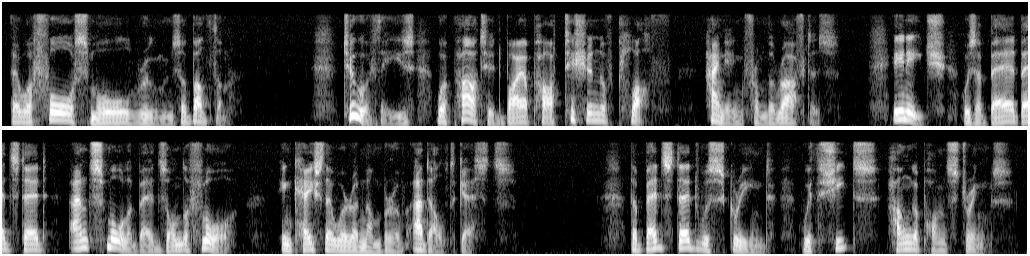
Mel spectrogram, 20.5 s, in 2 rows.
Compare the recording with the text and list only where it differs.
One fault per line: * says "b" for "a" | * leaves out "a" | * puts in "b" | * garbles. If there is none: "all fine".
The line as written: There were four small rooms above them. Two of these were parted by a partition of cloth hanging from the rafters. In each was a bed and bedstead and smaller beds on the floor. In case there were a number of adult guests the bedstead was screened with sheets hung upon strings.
* leaves out "and"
